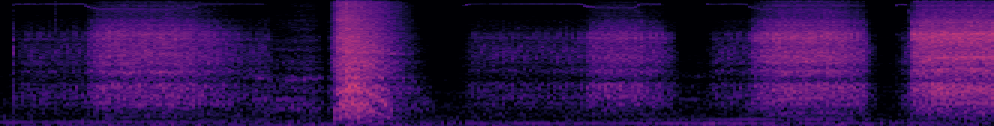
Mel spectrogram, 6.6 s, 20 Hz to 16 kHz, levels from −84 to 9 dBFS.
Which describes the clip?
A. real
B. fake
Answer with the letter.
A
